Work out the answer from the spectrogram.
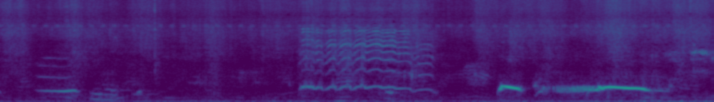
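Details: Black and white pigeons feeding together in forest and mountain country; soft, low hooting coos, a drawn-out one near the end, with a brief harsher harmonic sound in the middle.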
